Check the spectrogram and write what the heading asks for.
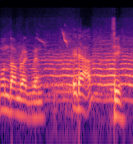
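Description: A flying insect buzzing close to the microphone, a steady droning hum.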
